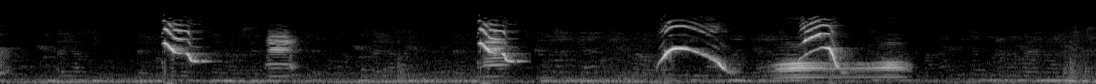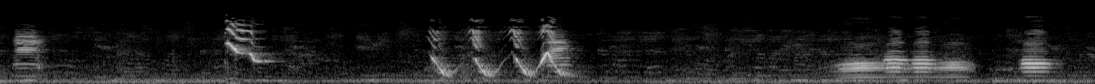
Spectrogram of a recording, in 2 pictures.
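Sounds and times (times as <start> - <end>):
lovebird calls used as a lure: 1.6 - 3.0, 4.8 - 5.3, 6.6 - 9.1, 13.2 - 13.7, 15.2 - 16.8, 19.3 - 21.6.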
